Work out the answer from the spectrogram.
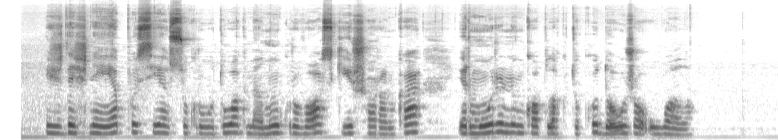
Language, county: Lithuanian, Šiauliai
